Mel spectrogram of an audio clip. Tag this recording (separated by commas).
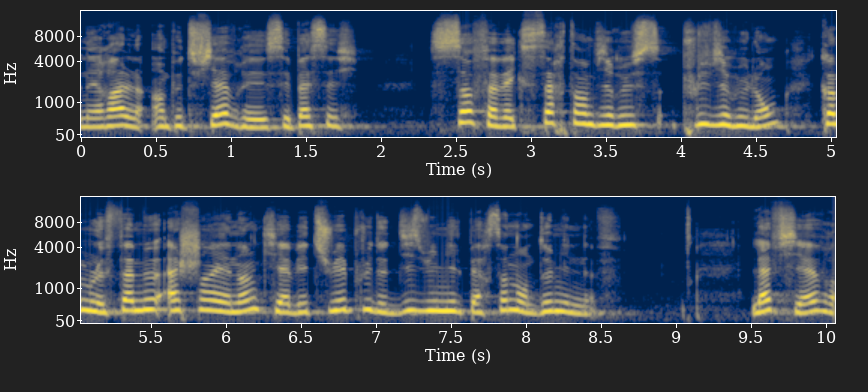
Speech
